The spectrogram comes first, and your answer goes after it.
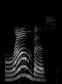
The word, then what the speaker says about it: rhombus: some silent syllables rehabbus the h is silent rhombus fridgey this word has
